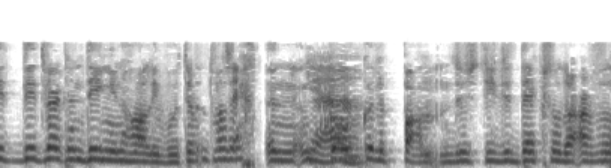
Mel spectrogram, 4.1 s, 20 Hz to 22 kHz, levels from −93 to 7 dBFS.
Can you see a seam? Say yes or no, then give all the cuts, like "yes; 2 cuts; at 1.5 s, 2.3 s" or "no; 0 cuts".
yes; 2 cuts; at 1.3 s, 1.7 s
